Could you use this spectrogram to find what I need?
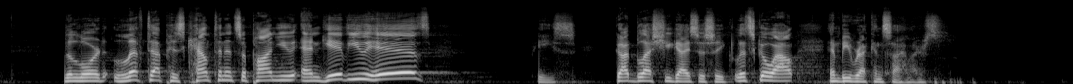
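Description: A middle-aged man speaks with animation through a microphone.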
